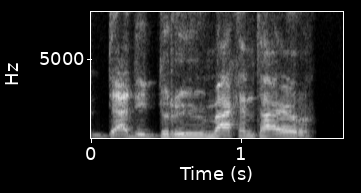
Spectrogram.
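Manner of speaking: put-on, fake Scottish accent. Naming a wrestler in an upcoming match lineup: put-on Scottish accent. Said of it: "that's my lovely spot-on Scottish accent".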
